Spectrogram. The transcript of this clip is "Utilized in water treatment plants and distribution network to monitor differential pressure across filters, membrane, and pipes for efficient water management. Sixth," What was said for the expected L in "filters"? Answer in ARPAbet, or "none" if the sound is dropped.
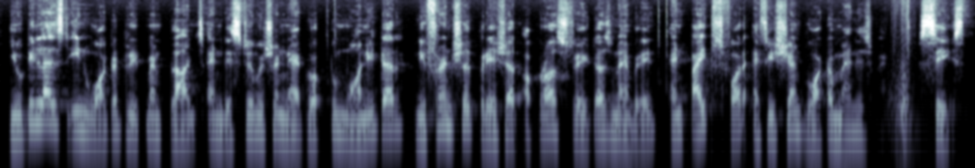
none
